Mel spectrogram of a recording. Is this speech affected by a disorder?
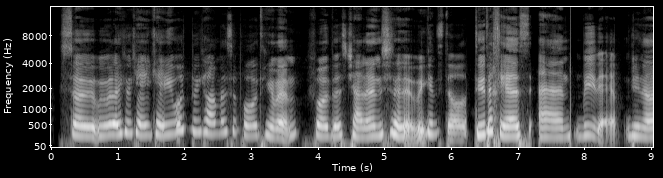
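Yes: cerebral palsy.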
